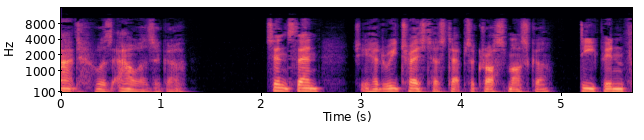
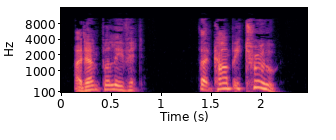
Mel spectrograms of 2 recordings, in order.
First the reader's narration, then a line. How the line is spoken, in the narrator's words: Nadia had cried out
